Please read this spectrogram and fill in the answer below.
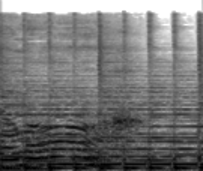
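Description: Instrumental stretch of an alternative rock song: guitars over a steady drum beat and bass, with bending notes in the first second.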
